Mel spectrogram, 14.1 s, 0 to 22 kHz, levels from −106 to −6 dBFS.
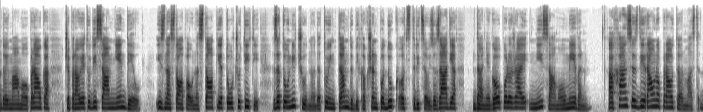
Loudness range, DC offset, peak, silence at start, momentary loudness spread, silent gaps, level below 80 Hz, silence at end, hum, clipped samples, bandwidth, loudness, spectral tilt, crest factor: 1 LU; under 0.1%; -6 dBFS; 0 s; 7 LU; none; -56 dBFS; 0 s; none; under 0.1%; 17.5 kHz; -19 LUFS; -5 dB/octave; 14 dB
